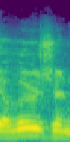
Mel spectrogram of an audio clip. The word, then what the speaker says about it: Eleusinian: The Eleusinian, or Eleusinian, it's the Eleusinian mysteries, or mysteries of Eleusis. Always pronouncing that wrong. But it's Eleusinian.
